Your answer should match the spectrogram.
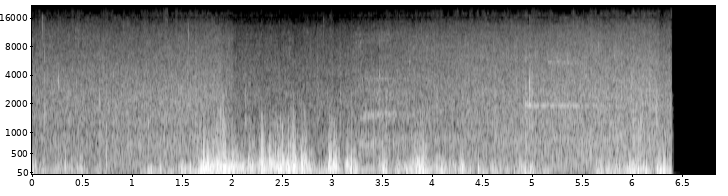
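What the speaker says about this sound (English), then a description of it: "And now it's starting to rain." Rain beginning to fall outdoors on open land, a steady soft patter with a few heavier bursts of drops on surfaces, some wind rustle and no speech.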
